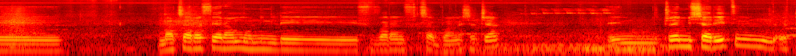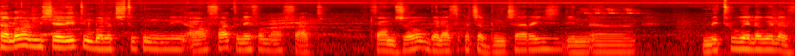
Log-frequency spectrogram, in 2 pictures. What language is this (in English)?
Tsimihety Malagasy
